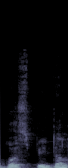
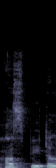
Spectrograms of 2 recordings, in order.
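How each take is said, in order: First: हॉस्पिटल with a rounded "o", "hospital"; correct pronunciation. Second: हॉस्पिटल with an open "a", "haspital"; wrong pronunciation. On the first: Teacher corrects students' हॉस्पिटल to rounded "o". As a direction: say हॉस्पिटल starting "hoe". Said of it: "हॉस्पिटल होता है". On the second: Teacher rejects the habitual हॉस्पिटल, open "a". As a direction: say हॉस्पिटल starting "has". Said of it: "नहीं होता है". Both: Shown as a demonstration.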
